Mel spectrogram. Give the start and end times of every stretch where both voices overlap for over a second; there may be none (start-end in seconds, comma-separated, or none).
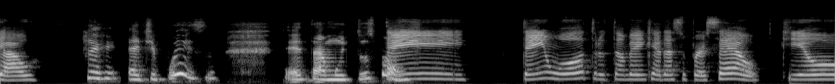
none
